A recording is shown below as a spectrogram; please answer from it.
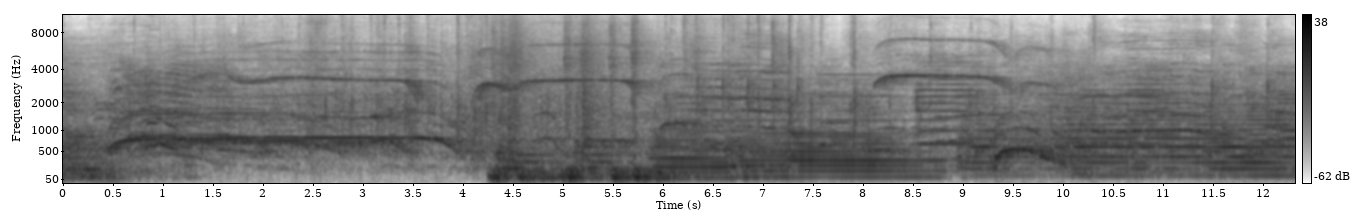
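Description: Live rock band music with the drums stopped: long held notes ring out, some sliding in pitch. From about six seconds in a steady sustained chord takes over, with some cheering from the crowd.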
